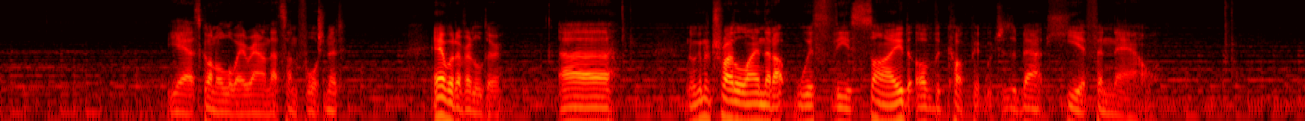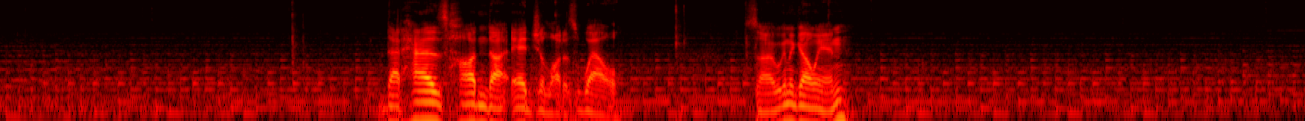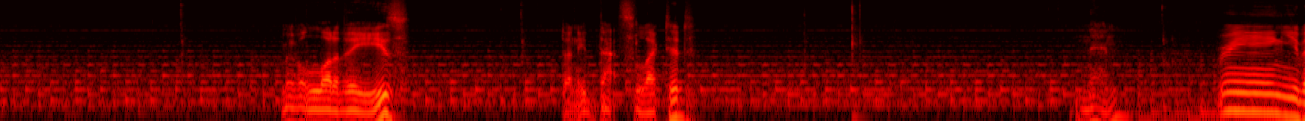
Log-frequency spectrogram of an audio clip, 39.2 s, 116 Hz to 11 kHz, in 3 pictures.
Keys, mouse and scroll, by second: 6.2 KP_7, 7.5-12.2 drag, 12.2 w, 12.5-14.4 middle drag, 14.4 click, 14.8 scroll up 3, 15.0 middle click, 15.9 Tab, 16.2-18.5 middle drag, 18.5 Tab, 19.7 KP_1, 20.2-20.6 scroll up 4, 20.6-21.7 shift+middle drag, 21.7 alt+click, 29.0 ctrl+click, 29.2 scroll down 2, 29.5 right click, 29.5 middle click, 30.1-30.5 scroll down 2, 30.5-31.8 right drag, 30.5 middle click, 31.8 ctrl+click, 35.1-36.5 scroll up 10, 36.5-37.7 drag, 37.7 g.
